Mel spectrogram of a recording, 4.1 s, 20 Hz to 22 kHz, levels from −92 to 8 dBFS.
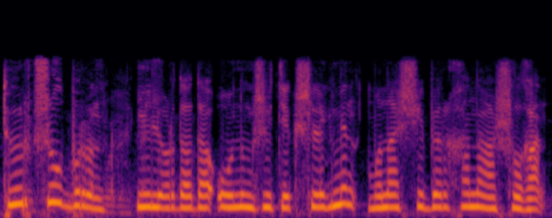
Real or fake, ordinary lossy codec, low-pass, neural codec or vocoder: real; Opus, 24 kbps; 7.2 kHz; none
